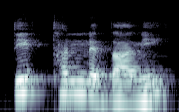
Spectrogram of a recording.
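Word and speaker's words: তীর্থান্যেতানি: গঙ্গা প্রভাস পুষ্করানিচ তীর্থনেতানি এইখানে অনেকজন ভুলভাল বলেন এখানে উচ্চারণটা হবে তীর্থনেতানি নানি স্নানকালে ভবন্তিহা কিন্তু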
